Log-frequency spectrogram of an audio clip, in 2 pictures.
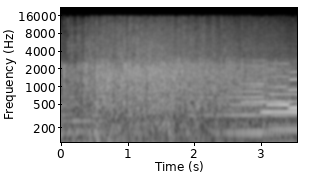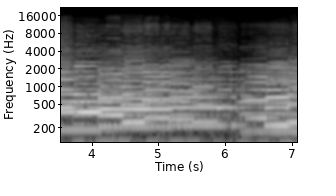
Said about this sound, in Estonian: tere kõigile, aplaus alustab,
